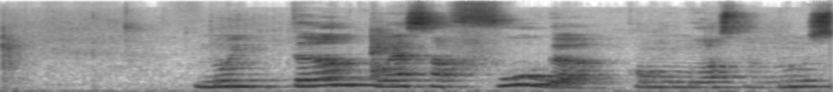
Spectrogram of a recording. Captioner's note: speaking portuguese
